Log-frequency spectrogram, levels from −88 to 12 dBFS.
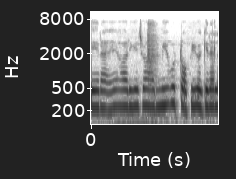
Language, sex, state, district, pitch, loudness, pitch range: Hindi, female, Himachal Pradesh, Shimla, 235 Hz, -15 LUFS, 230-235 Hz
